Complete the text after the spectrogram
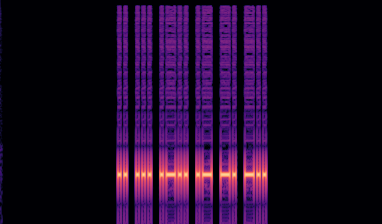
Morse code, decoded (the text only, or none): ISLAND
